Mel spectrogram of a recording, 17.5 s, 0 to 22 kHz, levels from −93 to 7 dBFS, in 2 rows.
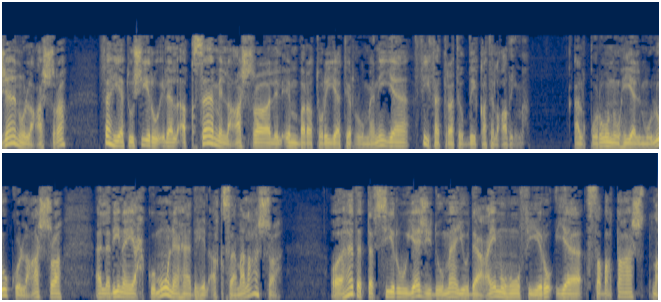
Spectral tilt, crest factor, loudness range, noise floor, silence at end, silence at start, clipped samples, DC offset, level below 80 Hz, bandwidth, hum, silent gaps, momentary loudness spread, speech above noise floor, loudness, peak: -4 dB/octave; 16 dB; 5 LU; -55 dBFS; 0 s; 0 s; under 0.1%; under 0.1%; -46 dBFS; 8.8 kHz; none; none; 8 LU; 38 dB; -17 LUFS; -2 dBFS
